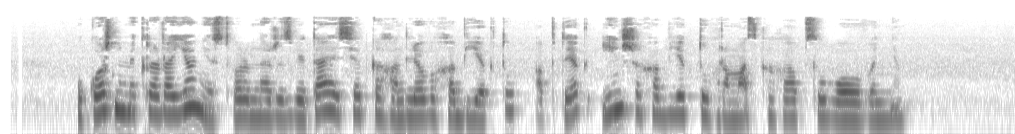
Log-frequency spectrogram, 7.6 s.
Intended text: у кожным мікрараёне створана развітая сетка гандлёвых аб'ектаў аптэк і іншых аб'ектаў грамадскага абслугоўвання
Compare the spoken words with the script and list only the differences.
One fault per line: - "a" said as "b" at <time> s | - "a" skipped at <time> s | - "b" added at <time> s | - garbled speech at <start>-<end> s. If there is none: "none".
none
